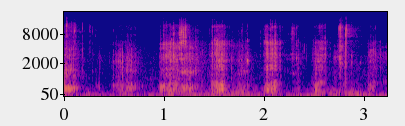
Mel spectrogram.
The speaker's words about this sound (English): It's like a really, really, really crunchy hot Cheeto. Woo! With lime. There's lime at the end.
